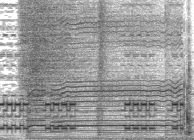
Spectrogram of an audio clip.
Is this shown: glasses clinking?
no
